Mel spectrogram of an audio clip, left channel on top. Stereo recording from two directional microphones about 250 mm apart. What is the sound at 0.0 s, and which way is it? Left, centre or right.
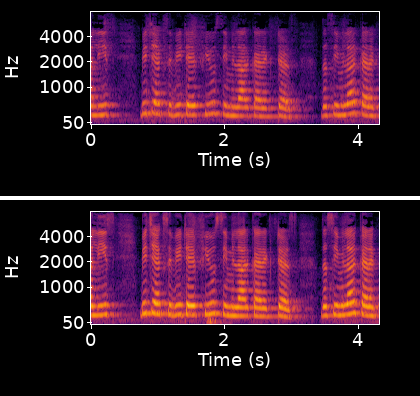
A woman's voice, right.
